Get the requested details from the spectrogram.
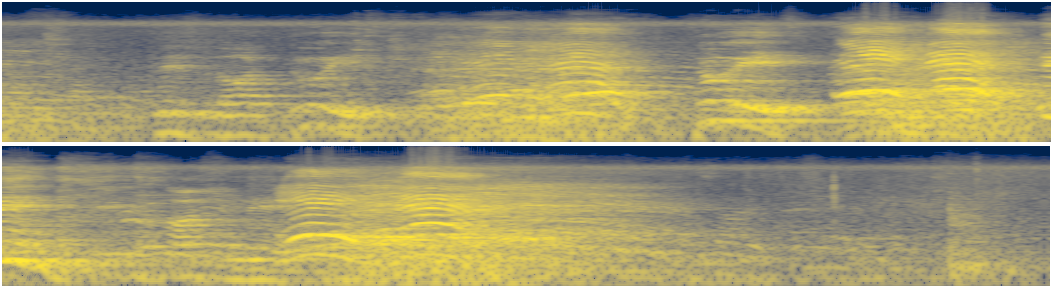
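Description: A man speaks loudly and with animation through a microphone and loudspeakers in an echoing hall.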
